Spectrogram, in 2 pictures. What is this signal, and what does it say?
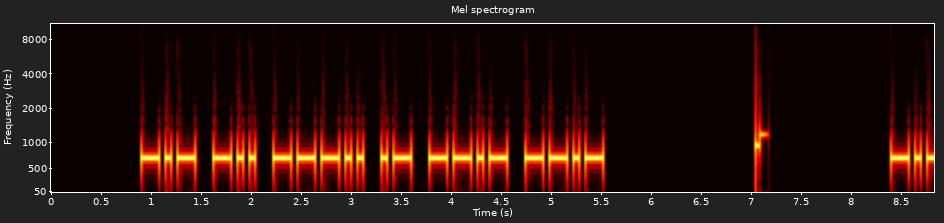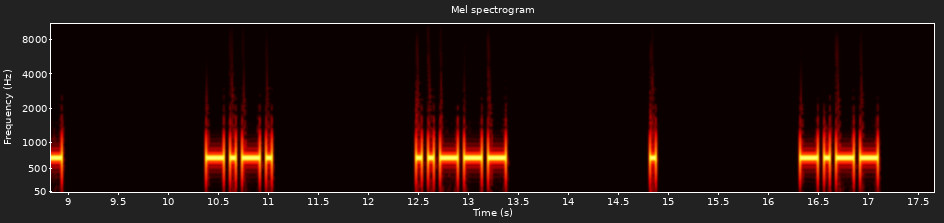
Morse code, heard as a keyed tone, about 20 wpm, spaced as for 9 wpm, 700 Hz. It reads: KD8AQQ KC2EY
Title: USA Call Signs - 6 Characters - 8x Character Spacing - 20wpm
